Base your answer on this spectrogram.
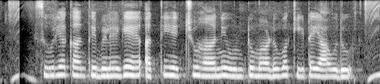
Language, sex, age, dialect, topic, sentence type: Kannada, female, 36-40, Central, agriculture, question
